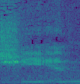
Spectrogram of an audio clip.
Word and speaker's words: SHEIN: going to be another sheen haul shiny haul shiny ee haul she in sheen yeah we found out that it's actually pronounced she in because it's supposed to be she inside right yep so it's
